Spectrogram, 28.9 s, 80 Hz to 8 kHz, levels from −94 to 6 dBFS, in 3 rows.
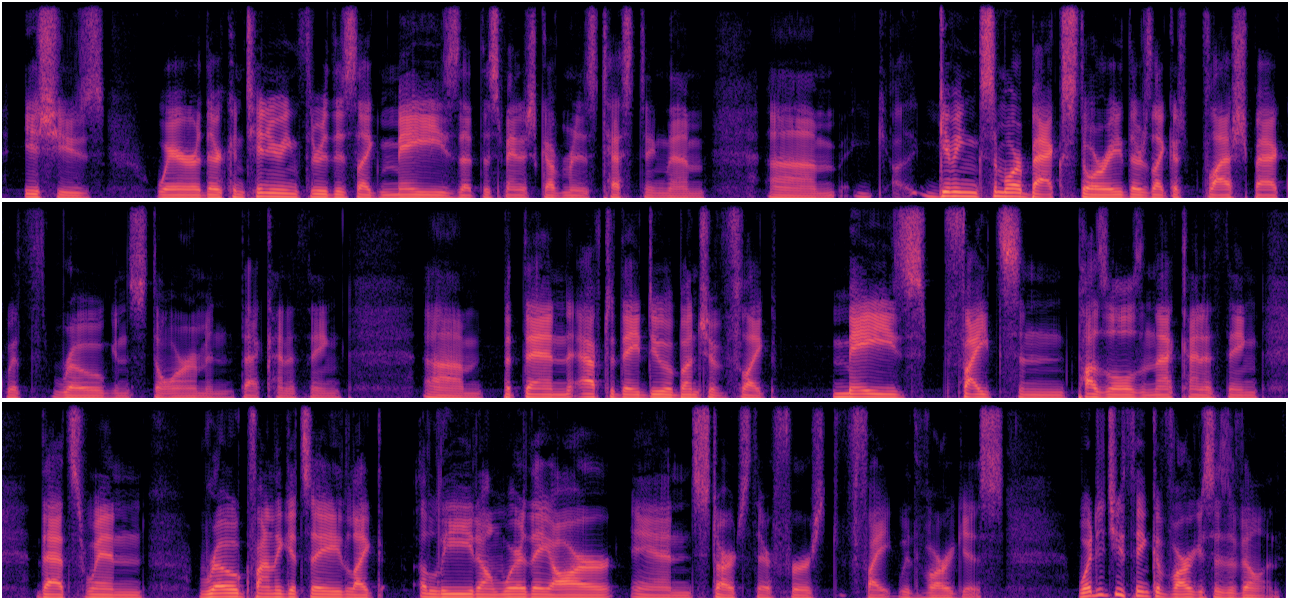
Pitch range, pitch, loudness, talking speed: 105-125 Hz, 115 Hz, -27 LUFS, 170 wpm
